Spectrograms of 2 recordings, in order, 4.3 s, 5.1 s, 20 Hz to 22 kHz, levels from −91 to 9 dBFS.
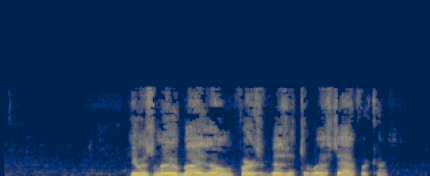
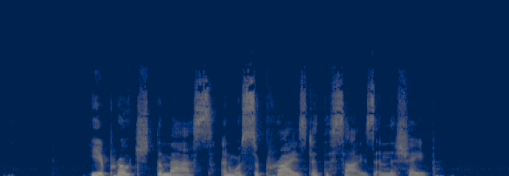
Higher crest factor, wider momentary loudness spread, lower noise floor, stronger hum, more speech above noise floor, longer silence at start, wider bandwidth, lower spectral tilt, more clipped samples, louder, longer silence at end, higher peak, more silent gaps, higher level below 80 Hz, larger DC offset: about the same, 16 dB vs 18 dB; about the same, 11 LU vs 9 LU; second, -70 dBFS vs -85 dBFS; neither; first, 55 dB vs 44 dB; first, 1.3 s vs 0.9 s; second, 11.5 kHz vs 14 kHz; first, -6 dB/octave vs -4 dB/octave; neither; first, -15 LUFS vs -42 LUFS; second, 0.45 s vs 0.7 s; first, -2 dBFS vs -24 dBFS; neither; about the same, -62 dBFS vs -64 dBFS; neither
